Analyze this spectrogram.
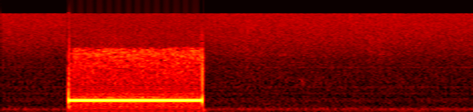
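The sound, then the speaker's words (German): A telephone ringback tone sounds once while a call is placed from a mobile phone: a steady, clear one-second beep on the outgoing call, followed by quiet line hiss and a brief click at the very end. “Und wo ich doch mein Handy hier habe”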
